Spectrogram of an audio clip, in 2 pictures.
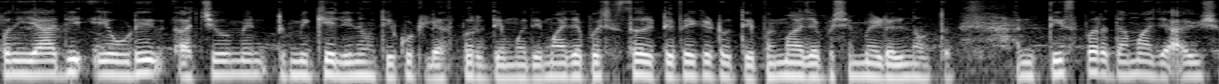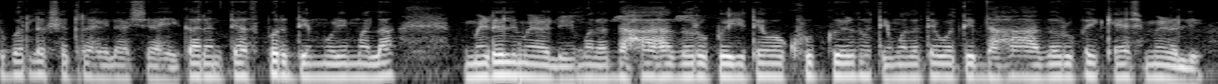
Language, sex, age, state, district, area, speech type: Marathi, male, 18-30, Maharashtra, Sangli, urban, spontaneous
